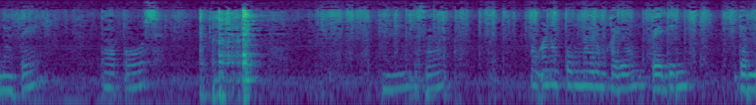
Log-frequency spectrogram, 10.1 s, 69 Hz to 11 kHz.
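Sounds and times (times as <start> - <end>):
paper towel rubbing on foil: 4.2 - 10.0.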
